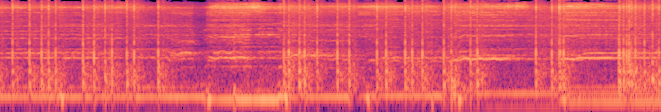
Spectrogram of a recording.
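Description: Aerial fireworks bursting and crackling, dozens of sharp reports in quick succession, with a louder bang near the end. Music plays steadily underneath.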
